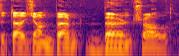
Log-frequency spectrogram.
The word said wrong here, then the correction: Bernthal: Hur fan man uttalar hans Berntroll. – Burntroll. Bernthal.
